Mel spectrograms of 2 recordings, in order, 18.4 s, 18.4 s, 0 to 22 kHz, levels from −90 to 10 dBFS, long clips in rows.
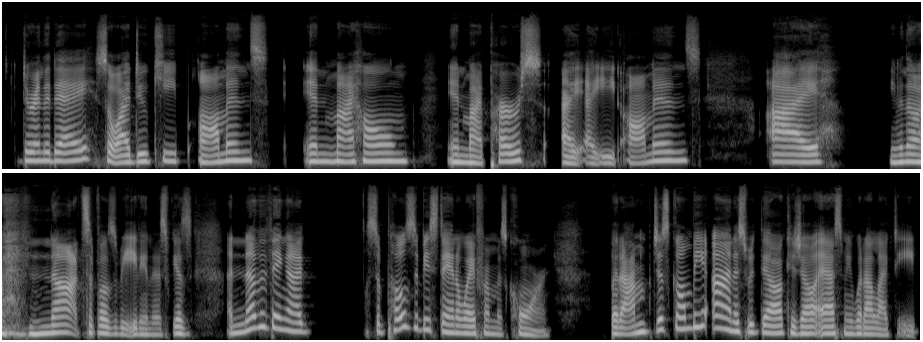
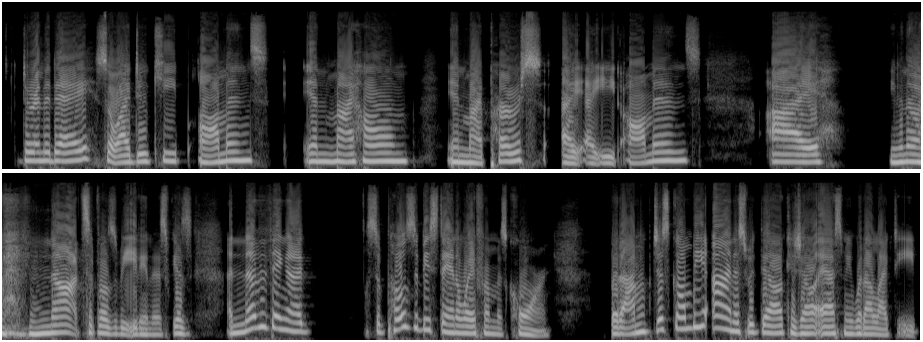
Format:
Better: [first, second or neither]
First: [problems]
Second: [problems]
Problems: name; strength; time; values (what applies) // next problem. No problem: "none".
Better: first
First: none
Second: distortion; slight; 10% of the sound clipped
